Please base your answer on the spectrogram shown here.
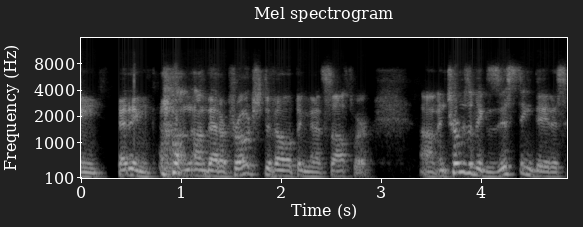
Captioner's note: laughs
